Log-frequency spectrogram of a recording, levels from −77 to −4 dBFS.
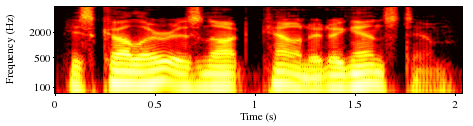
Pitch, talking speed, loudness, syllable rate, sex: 100 Hz, 205 wpm, -14 LUFS, 5.2 syllables/s, male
